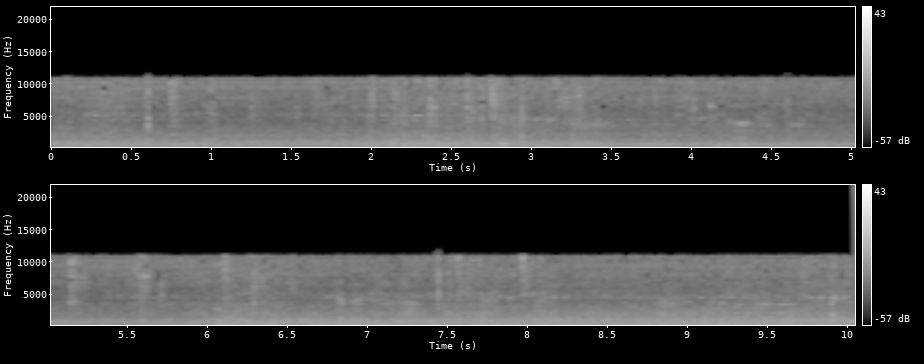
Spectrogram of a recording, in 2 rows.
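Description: Onboard running sound of a 1996 Hino Blue Ribbon KC-RU1JJCA route bus, its diesel engine droning steadily under way. About six seconds in, the engine note drops lower and gets louder.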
